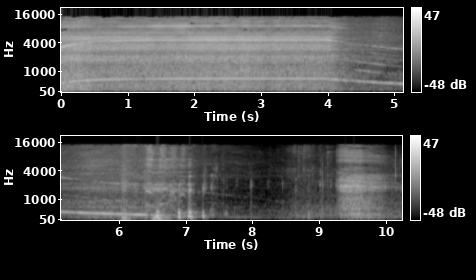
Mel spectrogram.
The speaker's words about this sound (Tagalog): Ito naman ay relaxing sound na baka magulat kayo. But this is very relaxing. Ang tawag dito, vacuum cleaner.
